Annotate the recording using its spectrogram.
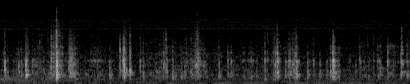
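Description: Handling noise: irregular sharp clicks and crinkles from a plastic bottle and a thin wooden stick worked by hand against a cardboard box, the sharpest click just over half a second in.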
